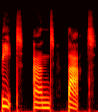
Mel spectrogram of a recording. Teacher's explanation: The most distinctive feature of this new accent was its vowel sounds. One aspect of this was vowel length, which was longer in words like beat and bat than in the original accent.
